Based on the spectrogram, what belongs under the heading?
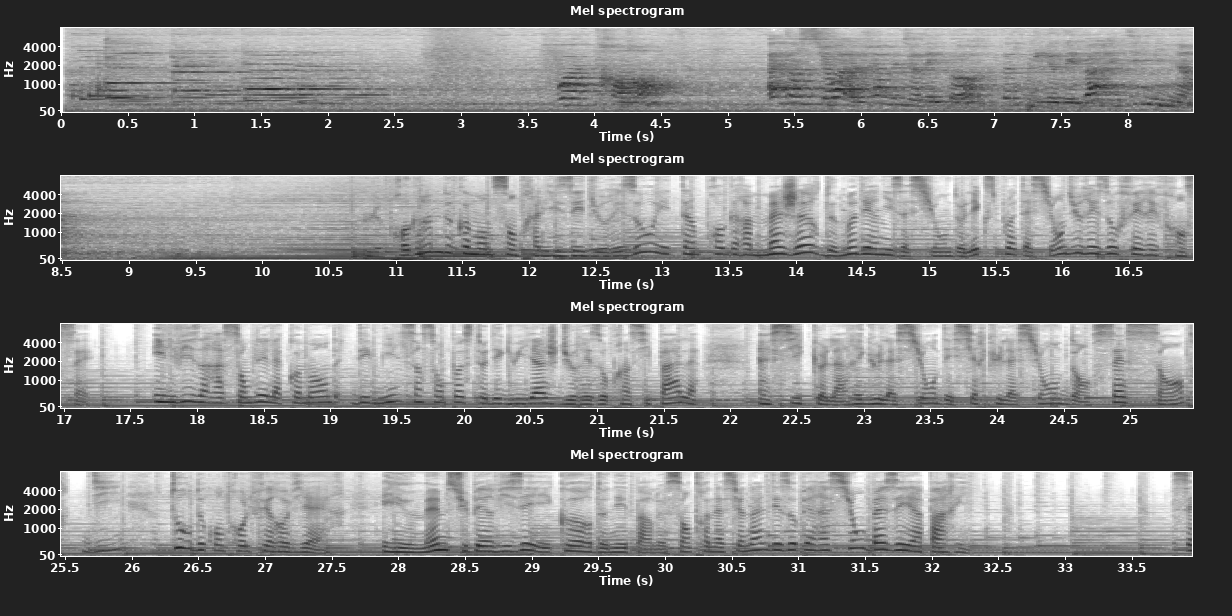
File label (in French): voix off feminine france; sncf ccr alsace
